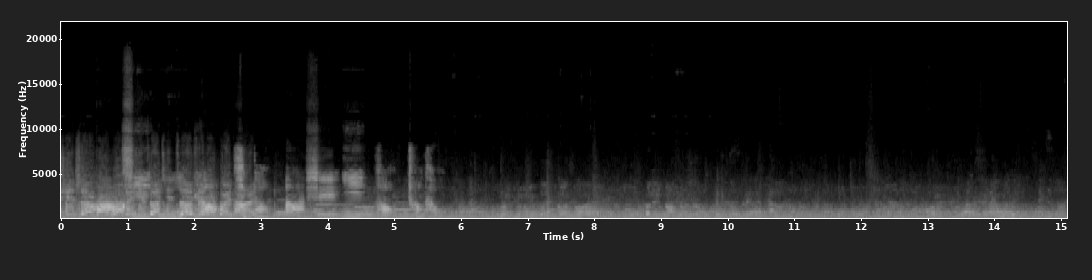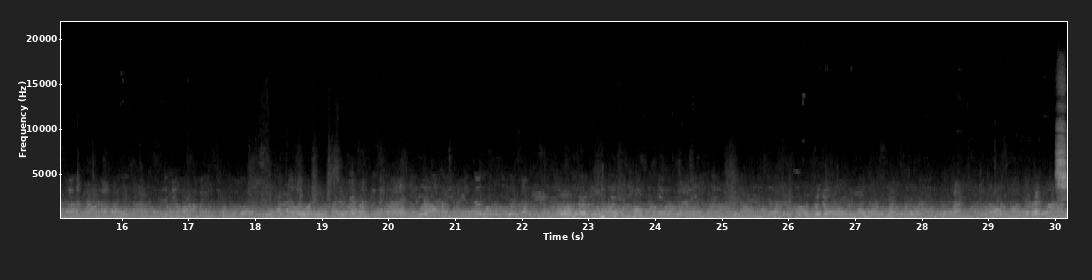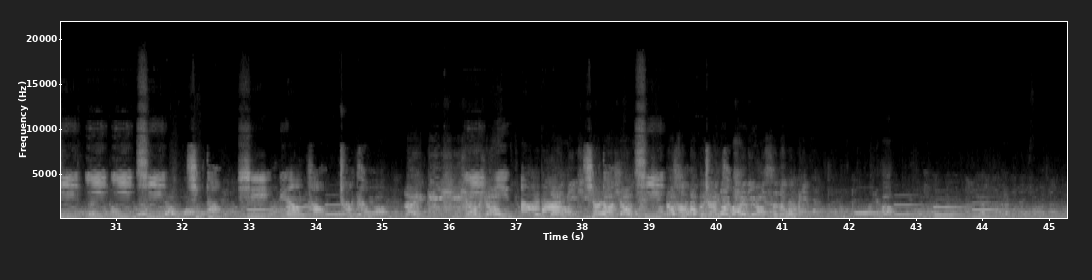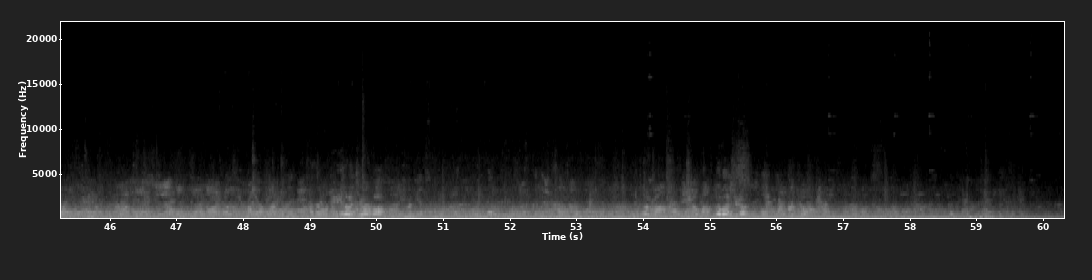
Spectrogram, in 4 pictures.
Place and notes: Ministry of Foreign Affairs, Taipei city - Waiting for passport
Waiting for passport, Counter broadcasting, Sony PCM D50 + Soundman OKM II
